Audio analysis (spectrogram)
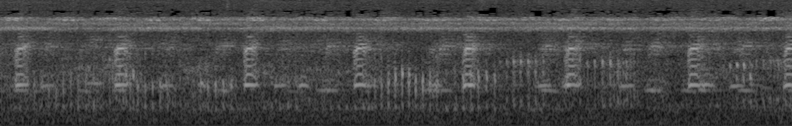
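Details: Frog croaks in a backwater, short raspy pulsed calls repeated roughly every three quarters of a second by several callers, with a steady high insect buzz.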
